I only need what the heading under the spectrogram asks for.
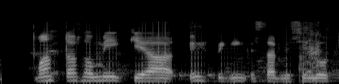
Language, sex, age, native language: Icelandic, male, 13, Icelandic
